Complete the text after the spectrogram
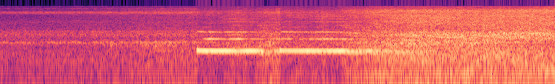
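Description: An electric train's horn blares twice.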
